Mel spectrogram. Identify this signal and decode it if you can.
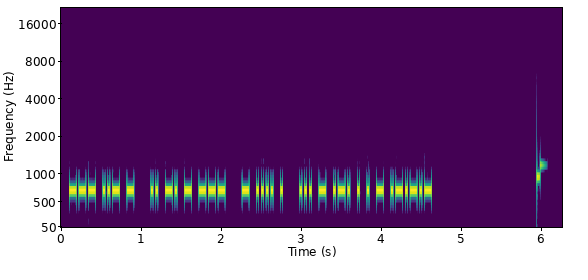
Morse code, heard as a keyed tone, about 40 wpm, 700 Hz. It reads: OUT INTO THE STREET.
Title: Sentences from Top 1000 Words - Review Part 4 - 40wpm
